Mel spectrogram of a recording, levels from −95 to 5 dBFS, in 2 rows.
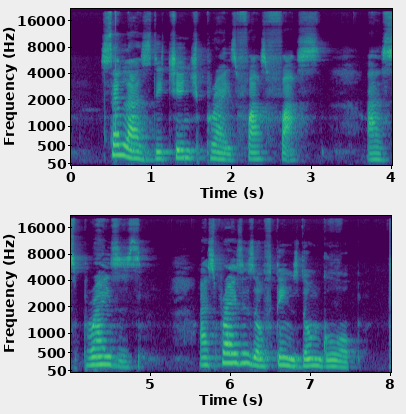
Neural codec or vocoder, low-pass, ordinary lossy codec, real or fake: vocoder, 48 kHz, 128 mel bands, Vocos; none; none; fake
